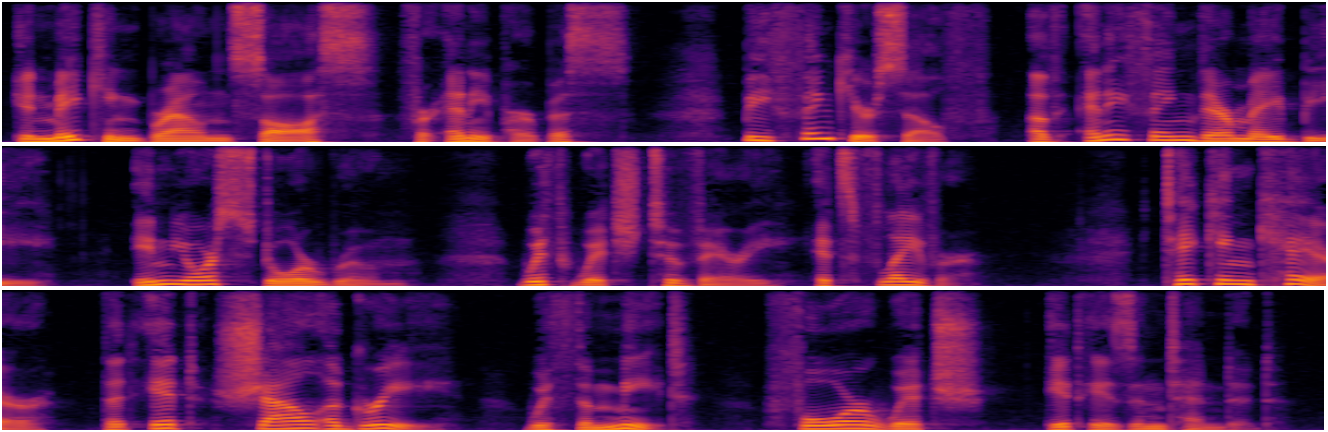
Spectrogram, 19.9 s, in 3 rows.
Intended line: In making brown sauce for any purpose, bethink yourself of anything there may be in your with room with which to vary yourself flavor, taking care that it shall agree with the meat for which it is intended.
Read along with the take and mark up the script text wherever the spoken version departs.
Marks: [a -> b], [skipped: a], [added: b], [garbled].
In making brown sauce for any purpose, bethink yourself of anything there may be in your [with -> store] room with which to vary [yourself -> its] flavor, taking care that it shall agree with the meat for which it is intended.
